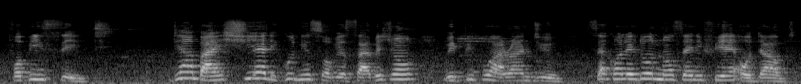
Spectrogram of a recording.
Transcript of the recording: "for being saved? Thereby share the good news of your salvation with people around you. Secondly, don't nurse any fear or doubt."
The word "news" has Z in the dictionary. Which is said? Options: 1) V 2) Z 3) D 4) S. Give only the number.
4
